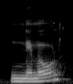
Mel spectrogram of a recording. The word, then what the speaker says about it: animal: Parce qu'en fait, ici, l'accent tonique va tomber sur la première syllabe, le A, je vous l'ai souligné. Et du coup, ça va nous donner animal.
